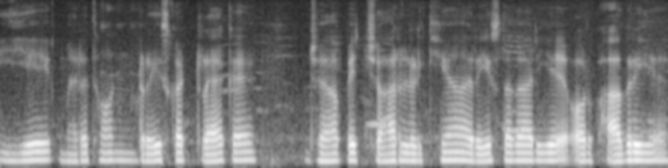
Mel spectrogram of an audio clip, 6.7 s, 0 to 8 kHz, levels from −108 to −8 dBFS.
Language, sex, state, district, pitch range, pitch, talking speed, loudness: Hindi, male, Maharashtra, Mumbai Suburban, 130-140 Hz, 140 Hz, 170 wpm, -18 LUFS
